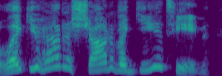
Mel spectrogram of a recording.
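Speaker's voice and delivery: high-pitched protest, jumping loud on key words; incredulous rebuttal. Retold or imitated. Critic arguing back at the show's makers, incredulous rebuttal. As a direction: dispute it in exasperated disbelief.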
